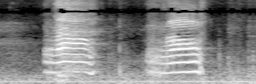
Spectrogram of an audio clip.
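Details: Pet serval living with a family gives two short, harmonic meow-like calls about one second apart, each level and slightly falling at the end, over a low steady hum.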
